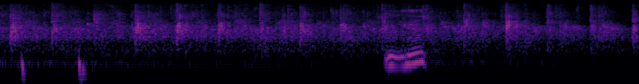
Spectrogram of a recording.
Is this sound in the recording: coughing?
no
